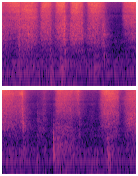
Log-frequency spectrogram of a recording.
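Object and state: Painted particleboard cube shelf being wiped.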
